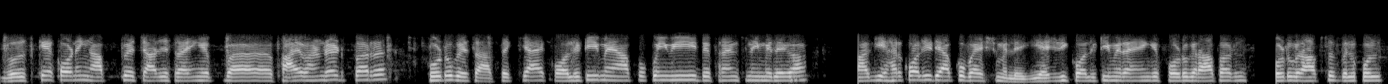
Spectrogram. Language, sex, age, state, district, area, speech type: Hindi, male, 18-30, Madhya Pradesh, Hoshangabad, urban, conversation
